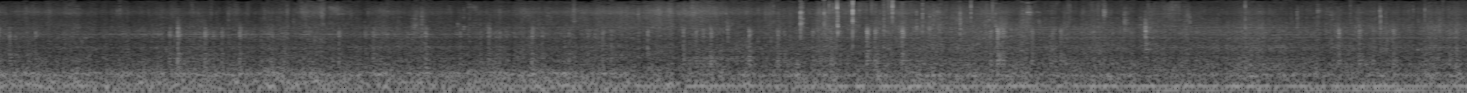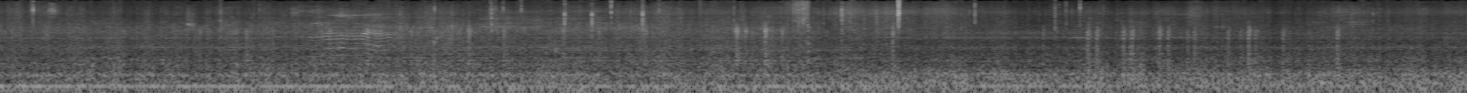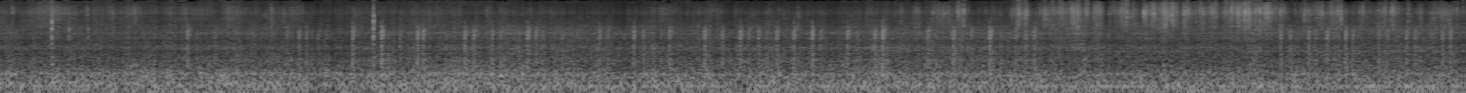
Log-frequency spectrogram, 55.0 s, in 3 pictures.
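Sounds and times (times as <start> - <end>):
train interior rumble: 0.0 - 55.0.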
